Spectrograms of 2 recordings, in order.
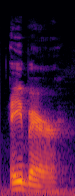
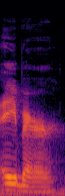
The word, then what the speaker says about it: Hebert: Hebert, not even Hebert, it's Hebert. Pronounced Hebert. Hebert.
